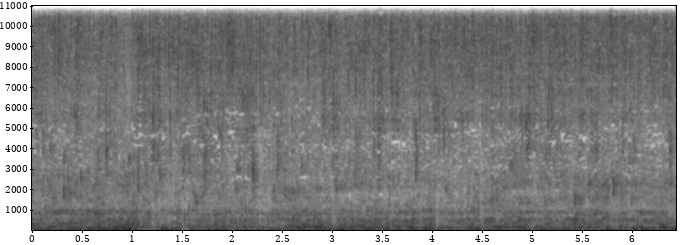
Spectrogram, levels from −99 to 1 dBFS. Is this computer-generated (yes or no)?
no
